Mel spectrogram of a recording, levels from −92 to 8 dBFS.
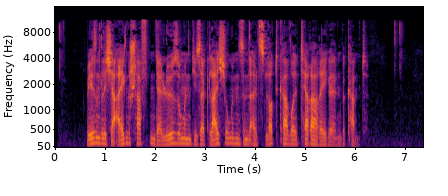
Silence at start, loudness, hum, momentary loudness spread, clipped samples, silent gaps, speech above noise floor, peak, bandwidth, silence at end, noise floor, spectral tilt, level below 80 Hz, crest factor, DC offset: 0.05 s; -20 LUFS; none; 14 LU; under 0.1%; none; 40 dB; 0 dBFS; 12 kHz; 0.45 s; -62 dBFS; -2 dB/octave; -58 dBFS; 22 dB; under 0.1%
